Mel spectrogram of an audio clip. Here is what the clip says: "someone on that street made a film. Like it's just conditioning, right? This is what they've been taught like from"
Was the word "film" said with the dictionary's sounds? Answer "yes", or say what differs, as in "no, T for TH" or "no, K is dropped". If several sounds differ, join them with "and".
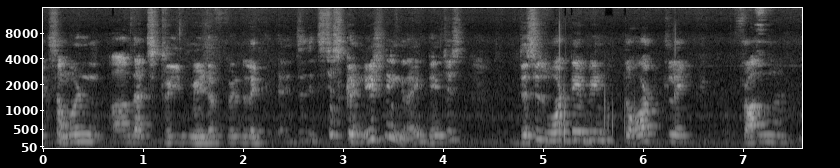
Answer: no, P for F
